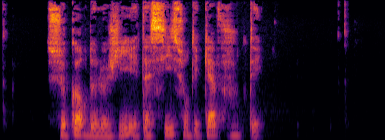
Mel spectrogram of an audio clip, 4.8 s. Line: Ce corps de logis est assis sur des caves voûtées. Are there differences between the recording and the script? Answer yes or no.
no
